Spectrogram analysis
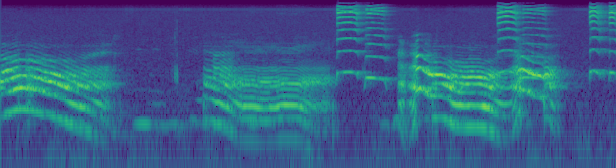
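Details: West Highland White Terrier singing, with long wavering harmonic howls that slide down, then rising and falling yodel-like notes and sharp high squeaky yelps near the end.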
